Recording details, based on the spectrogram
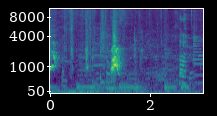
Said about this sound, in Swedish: Nu händer det något här. Hur många hundar sitter vi mitt i? 24. Brukar det vara så många hundar här? Det brukar vara mer.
